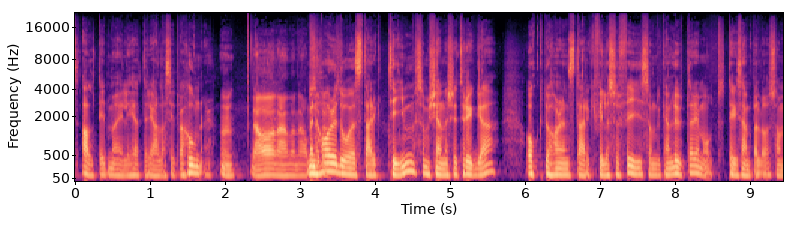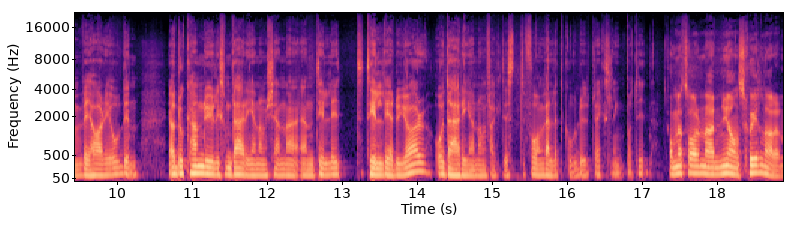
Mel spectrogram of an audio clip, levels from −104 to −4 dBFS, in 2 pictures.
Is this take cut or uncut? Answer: cut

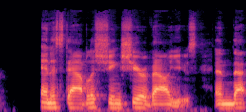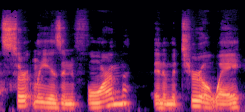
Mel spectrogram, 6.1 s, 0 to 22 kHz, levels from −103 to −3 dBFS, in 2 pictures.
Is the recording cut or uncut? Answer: cut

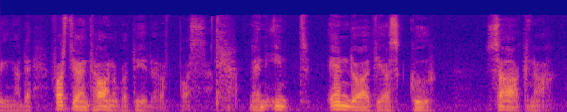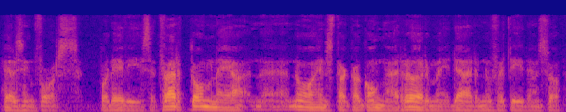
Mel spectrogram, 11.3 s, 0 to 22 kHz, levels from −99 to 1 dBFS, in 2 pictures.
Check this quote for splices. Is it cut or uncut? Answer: cut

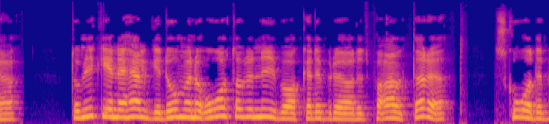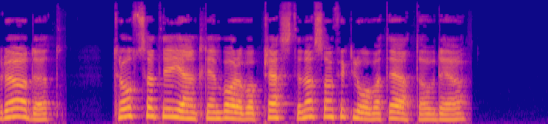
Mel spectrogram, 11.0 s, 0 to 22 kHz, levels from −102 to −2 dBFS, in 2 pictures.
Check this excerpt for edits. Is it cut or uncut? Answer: uncut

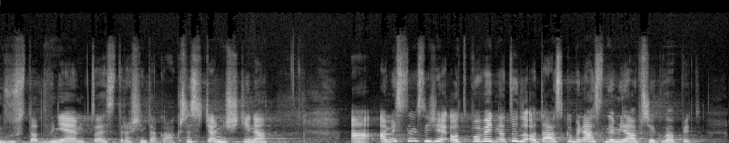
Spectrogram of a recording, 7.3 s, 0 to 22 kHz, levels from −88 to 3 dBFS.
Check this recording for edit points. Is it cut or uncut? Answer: uncut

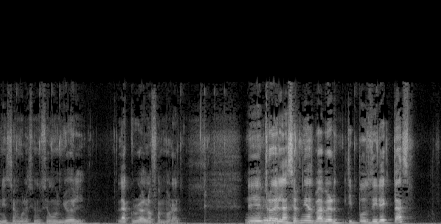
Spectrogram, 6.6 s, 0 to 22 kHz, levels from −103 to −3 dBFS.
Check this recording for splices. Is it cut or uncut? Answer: cut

